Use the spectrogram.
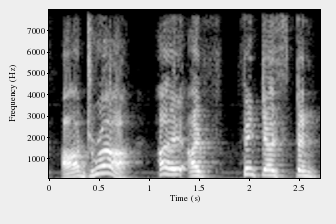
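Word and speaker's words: adra: horribly awry now I just learned that it's pronounced Audra hi I think I spent the entire playthrough of the first game saying it's a draw that's fine made a nice story you fixing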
